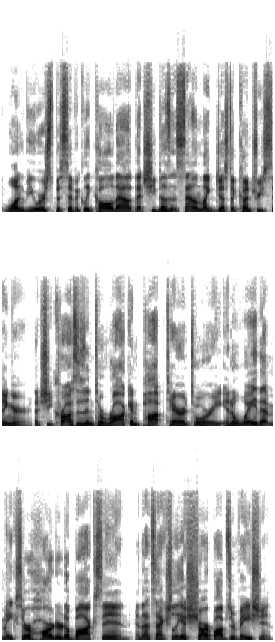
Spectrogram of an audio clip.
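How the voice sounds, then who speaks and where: A man hosting a reaction channel, delivering scripted video commentary in measured, analytical, polished phrasing. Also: fairly high pitch, a bit bright, dry recording.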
